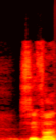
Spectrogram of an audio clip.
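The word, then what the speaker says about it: ث: আওয়াজ শক্ত স্থির থাকা আর সা হরফটি পাতলা করিয়া এক আলিফ টানি নিয়ে পড়িতে হবে তো অবশ্যই আপনারা সাটা এক আলিফ পরিমাণ টান দিবেন সা এরকম ভাবে উচ্চারণ করবেন অবশ্যই উচ্চারণ করার আগে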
